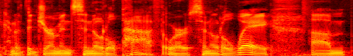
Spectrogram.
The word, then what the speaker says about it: synodal: kind of the German codal path or codal way um which is how you pronounce codal um because it's a single it's it's a vowel followed by a single consonant and then another vowel so that makes the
